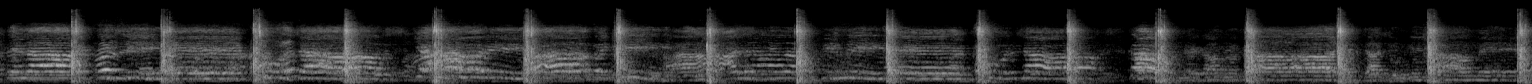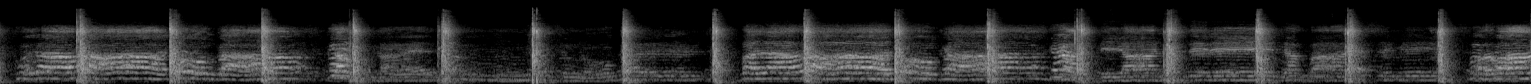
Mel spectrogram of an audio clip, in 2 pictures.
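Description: Shia matam: a group of men chanting a noha in unison while beating their chests with open palms in a steady beat, a sharp slap a little more than once a second.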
